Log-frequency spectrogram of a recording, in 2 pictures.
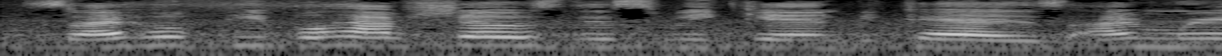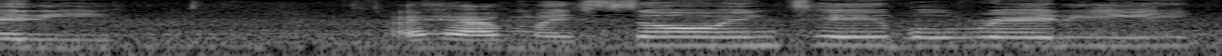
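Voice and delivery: usual speaking voice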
